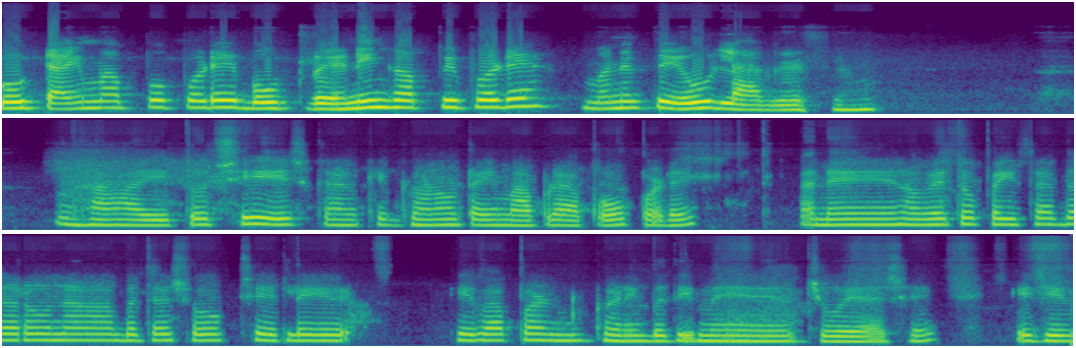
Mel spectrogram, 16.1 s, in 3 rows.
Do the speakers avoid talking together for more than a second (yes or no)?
yes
